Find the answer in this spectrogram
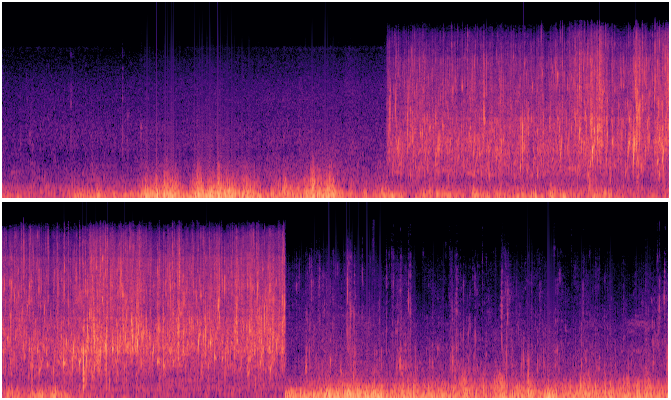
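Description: A crowd of tilapia splashing and churning the water at the pond surface as they feed, a dense splashing that cuts in about six seconds in and stops abruptly some eight seconds later. Before and after it, a low rumble of wind on the microphone over lapping water.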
